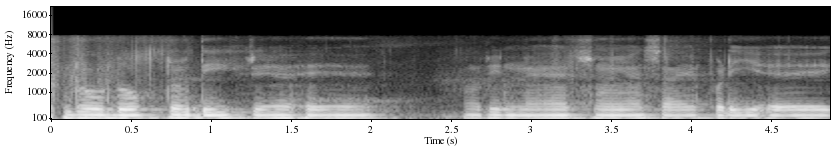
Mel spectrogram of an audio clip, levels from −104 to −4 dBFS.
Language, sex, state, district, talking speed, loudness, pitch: Marwari, male, Rajasthan, Nagaur, 135 wpm, -17 LUFS, 100 Hz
